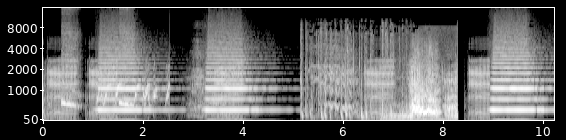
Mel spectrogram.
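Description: A steam train's whistle blows in long steady blasts.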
